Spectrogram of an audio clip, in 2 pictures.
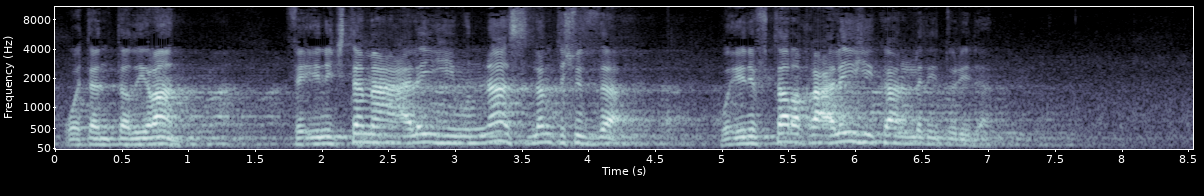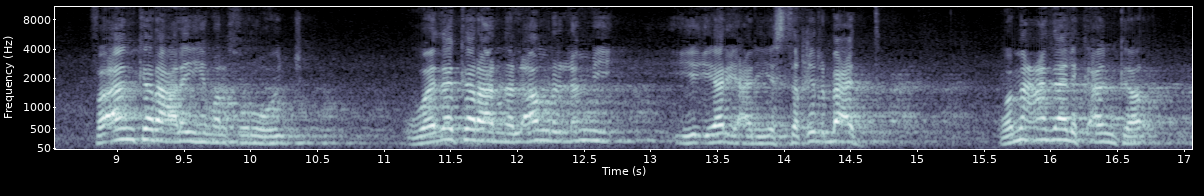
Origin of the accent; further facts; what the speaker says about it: Sudan; في بلدنا السودان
